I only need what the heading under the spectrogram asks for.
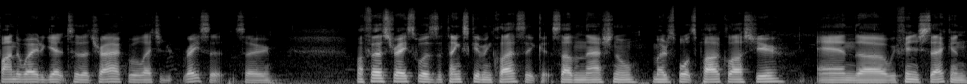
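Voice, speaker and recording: Speaking with an American accent, a man with a medium pitch talks at a moderate pace in a monotone, flat intonation. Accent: Australian with some American. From Australia. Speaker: race car mechanic. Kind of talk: casual interview.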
